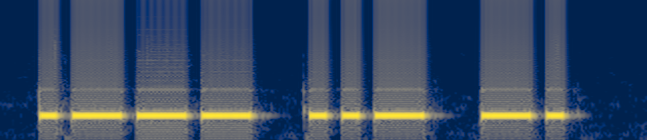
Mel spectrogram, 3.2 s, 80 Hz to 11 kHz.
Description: Morse code, heard as a keyed tone, about 14 wpm, 660 Hz. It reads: JUN
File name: jh8cbh / 2022cw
